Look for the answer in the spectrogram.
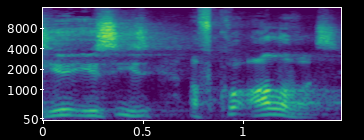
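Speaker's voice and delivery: ordinary delivery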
